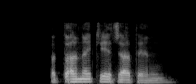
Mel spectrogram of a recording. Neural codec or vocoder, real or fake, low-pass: codec, 24 kHz, 1.5 kbps, HILCodec; fake; 7.2 kHz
